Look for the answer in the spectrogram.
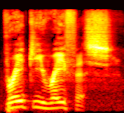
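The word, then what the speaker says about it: Brachyrhaphis: Brachyraphus. Brachyraphus. Okay, cool. Brachyraphus. So the H is silent.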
